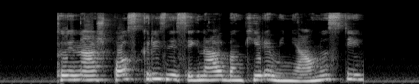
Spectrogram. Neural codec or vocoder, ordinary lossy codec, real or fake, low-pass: none; none; real; none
